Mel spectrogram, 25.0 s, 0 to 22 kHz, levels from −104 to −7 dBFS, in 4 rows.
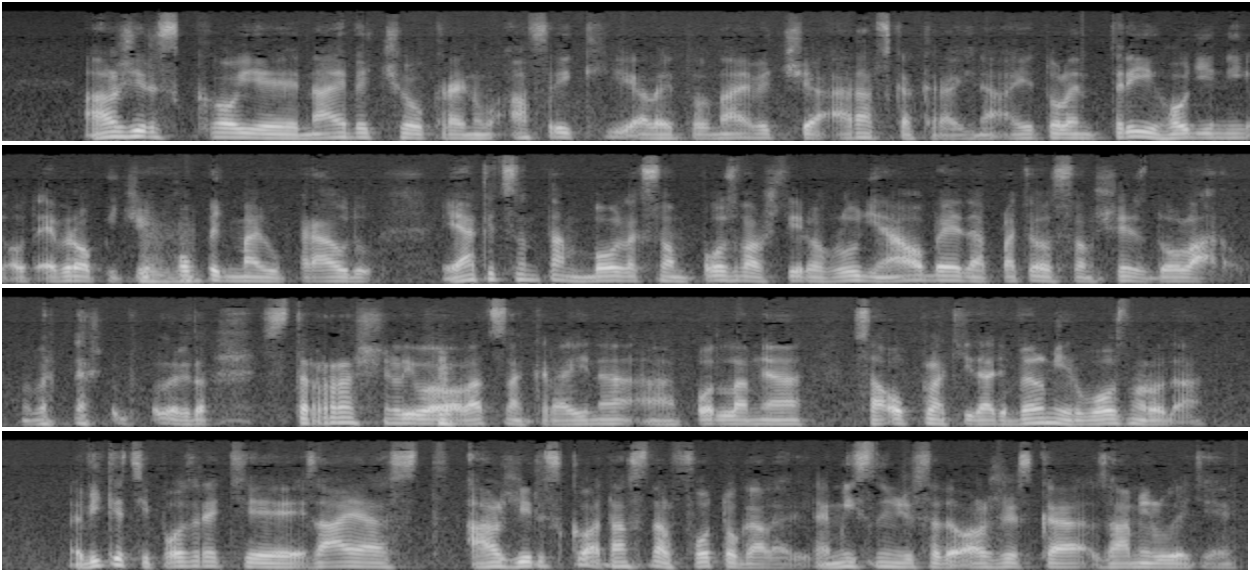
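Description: From 0 to 0.41 s, before the speech begins, there is comfort noise in place of the background. The room noise, which elsewhere sits about 28 dB below the speech, gives way to a steady, featureless hiss about 1 dB quieter. The likely cause is discontinuous transmission: the sender went silent during the pause and the receiver synthesised roughly matched noise. On a spectrogram this stretch is a smooth, uniform wash with none of the room's texture, and the waveform is flat and even.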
